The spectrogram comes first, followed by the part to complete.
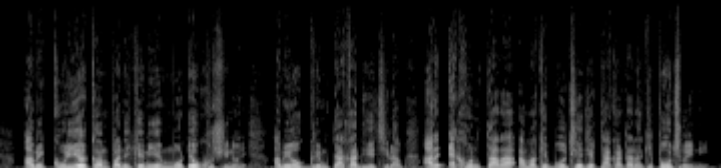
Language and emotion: Bengali, angry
